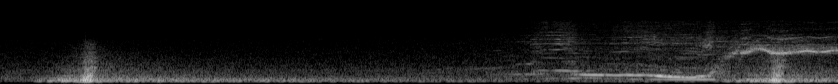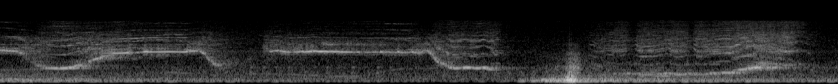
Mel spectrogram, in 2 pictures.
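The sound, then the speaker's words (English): Bowhead whale calls recorded underwater: a series of wavering, rising and falling tonal moans and whoops, punctuated by three deep, booming pulses spaced several seconds apart over a steady low rumble. “And she looked at how bowhead whales respond to air gun pulses.”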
